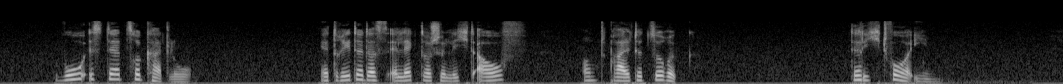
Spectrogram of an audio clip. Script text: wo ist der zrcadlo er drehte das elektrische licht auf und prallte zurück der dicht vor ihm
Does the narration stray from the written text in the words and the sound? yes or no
no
